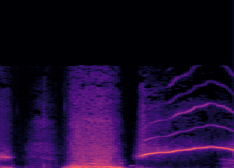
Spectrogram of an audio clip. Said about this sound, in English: Holy crap, is that loud. I learned to do that when I was playing softball with the boys, and they didn't let me play. And you know, when I did that whistle, it came out of my mouth. They let me in.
